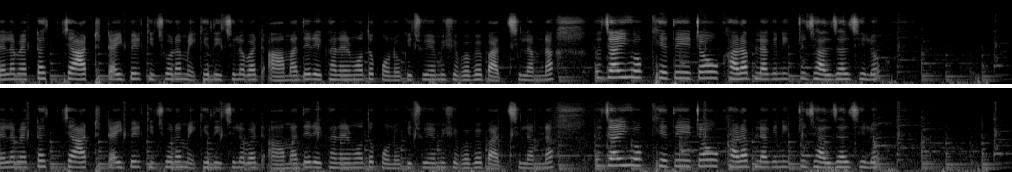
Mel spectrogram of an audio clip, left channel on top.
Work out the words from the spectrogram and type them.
এলাম, একটা চাট টাইপের কিছু ওরা মেখে দিচ্ছিলো, বাট আমাদের এখানের মতো কোনো কিছুই আমি সেভাবে পাচ্ছিলাম না। তো যাই হোক, খেতে এটাও খারাপ লাগেনি, একটু ঝাল ঝাল ছিল।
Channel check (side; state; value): both; normal; correlation 0.87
